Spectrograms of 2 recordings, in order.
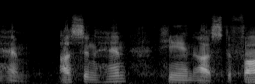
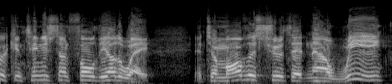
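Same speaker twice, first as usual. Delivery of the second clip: loud, higher-pitched proclamation; full-force preaching; 4 semitones higher, 8 dB louder than usual. Acted. Preacher proclaims scripture to the church, emphatic preaching. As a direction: drive the verse home, raised voice.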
